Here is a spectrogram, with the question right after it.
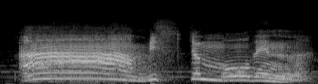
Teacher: >> Never has a name been said with such thinly veiled contempt. You can almost hear the anger and anticipation of revenge under every stretched out syllable.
